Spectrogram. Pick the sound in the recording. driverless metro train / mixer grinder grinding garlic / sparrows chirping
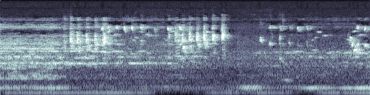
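sparrows chirping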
